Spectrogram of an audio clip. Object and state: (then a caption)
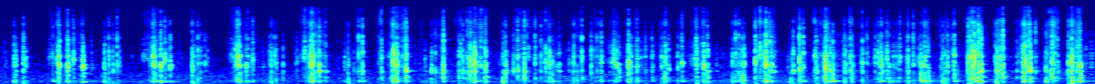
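Cardboard gift box. Fingernails rapidly scratch and tap on the petal-fold top of a small, hollow, white printed cardboard tea gift box. The result is a quick, irregular stream of dry, papery clicks and scratchy crinkles. The sounds are bright and closely spaced, with almost no low end and no ring after each tap.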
